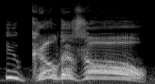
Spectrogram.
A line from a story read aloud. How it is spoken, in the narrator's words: Max screamed back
